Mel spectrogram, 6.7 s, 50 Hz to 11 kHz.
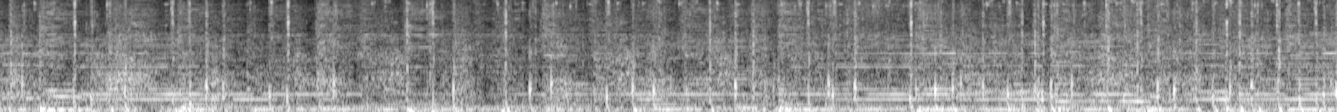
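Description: Horse hooves galloping at a steady clip-clop rhythm in The Witcher 3: Wild Hunt, close and continuous, with game sounds layered underneath.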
